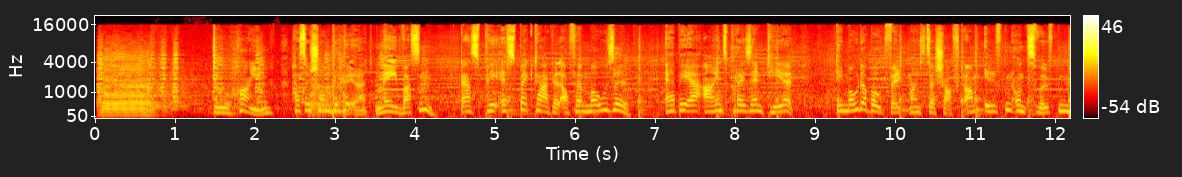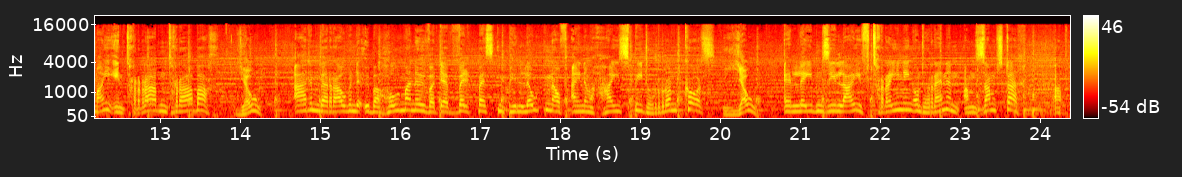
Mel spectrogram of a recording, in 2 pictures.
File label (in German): Plattdeutsch, sprecher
